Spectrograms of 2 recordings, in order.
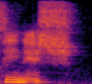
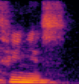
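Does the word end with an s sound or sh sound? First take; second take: sh; s. First: The word ends with a full sh sound. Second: The final sh is dropped or weakened to s. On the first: "she didn't pronounce finish" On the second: "She said finis"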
